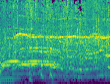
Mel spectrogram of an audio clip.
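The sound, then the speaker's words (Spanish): Studio audience applause on the late-night show La Resistencia: a thick, continuous clapping with shouts and cheering mixed in at a steady, loud level. “Un aplauso para Ignacio Parra y para Luis Mi Petróleo.”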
